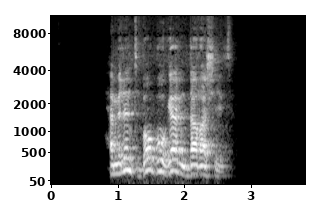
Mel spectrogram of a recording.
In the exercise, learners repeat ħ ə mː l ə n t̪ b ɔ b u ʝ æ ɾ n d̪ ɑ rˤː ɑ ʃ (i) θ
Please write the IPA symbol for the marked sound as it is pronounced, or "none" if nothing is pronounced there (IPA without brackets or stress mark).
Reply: i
